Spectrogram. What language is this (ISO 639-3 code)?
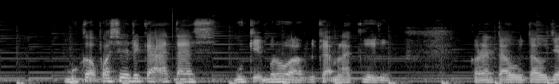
msa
